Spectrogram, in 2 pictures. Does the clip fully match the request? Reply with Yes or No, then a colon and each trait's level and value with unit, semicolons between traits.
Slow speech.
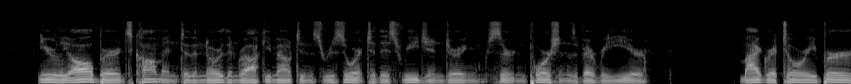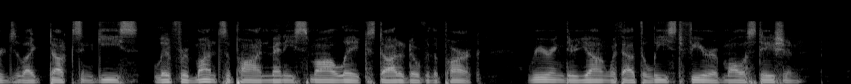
No: average, 160 wpm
